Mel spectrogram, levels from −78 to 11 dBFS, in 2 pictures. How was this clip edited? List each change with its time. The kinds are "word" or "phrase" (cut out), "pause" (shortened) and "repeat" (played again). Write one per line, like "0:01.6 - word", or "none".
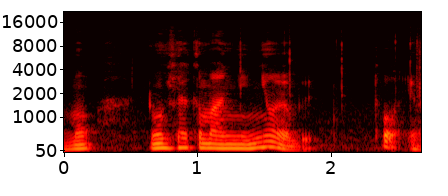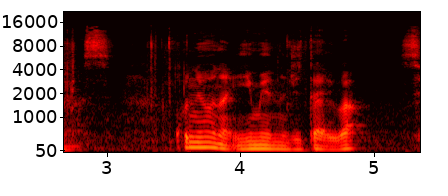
0:02.2 - pause

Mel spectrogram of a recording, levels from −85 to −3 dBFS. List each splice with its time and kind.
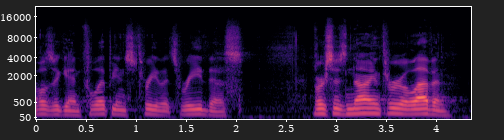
0:01.0 - word
0:02.7 - pause

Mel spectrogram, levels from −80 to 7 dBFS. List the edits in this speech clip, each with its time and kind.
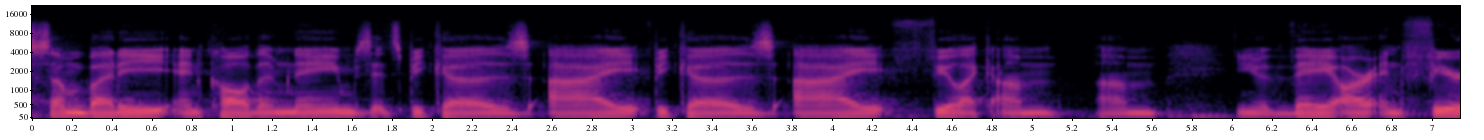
0:03.1 - repeat

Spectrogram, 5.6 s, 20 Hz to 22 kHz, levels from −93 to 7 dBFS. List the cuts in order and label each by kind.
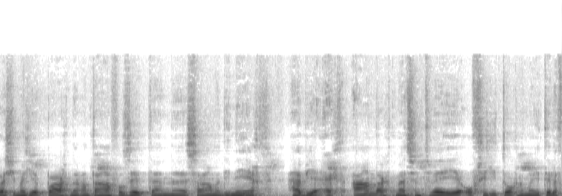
0:02.8 - pause

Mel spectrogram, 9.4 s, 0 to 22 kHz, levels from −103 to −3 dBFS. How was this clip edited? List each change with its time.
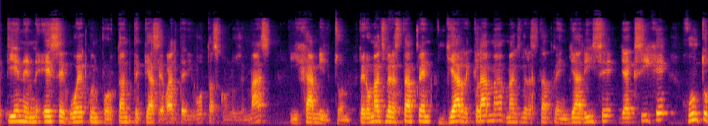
0:04.8 - pause

